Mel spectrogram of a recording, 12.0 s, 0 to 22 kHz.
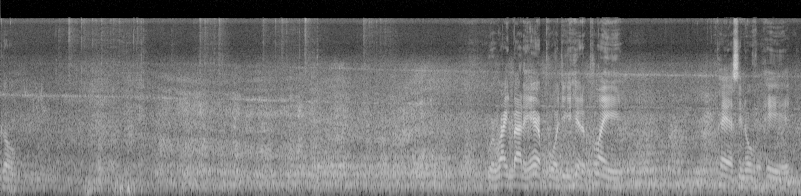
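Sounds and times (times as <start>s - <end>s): airplane passing overhead: 0.0s - 12.0s.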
